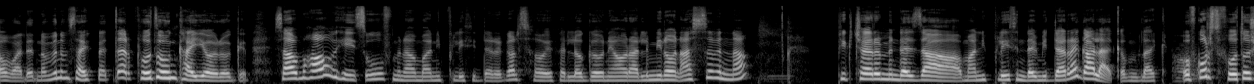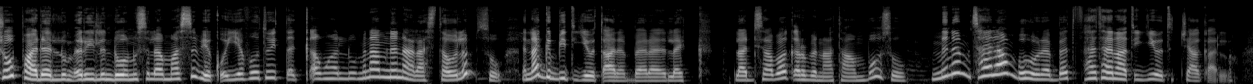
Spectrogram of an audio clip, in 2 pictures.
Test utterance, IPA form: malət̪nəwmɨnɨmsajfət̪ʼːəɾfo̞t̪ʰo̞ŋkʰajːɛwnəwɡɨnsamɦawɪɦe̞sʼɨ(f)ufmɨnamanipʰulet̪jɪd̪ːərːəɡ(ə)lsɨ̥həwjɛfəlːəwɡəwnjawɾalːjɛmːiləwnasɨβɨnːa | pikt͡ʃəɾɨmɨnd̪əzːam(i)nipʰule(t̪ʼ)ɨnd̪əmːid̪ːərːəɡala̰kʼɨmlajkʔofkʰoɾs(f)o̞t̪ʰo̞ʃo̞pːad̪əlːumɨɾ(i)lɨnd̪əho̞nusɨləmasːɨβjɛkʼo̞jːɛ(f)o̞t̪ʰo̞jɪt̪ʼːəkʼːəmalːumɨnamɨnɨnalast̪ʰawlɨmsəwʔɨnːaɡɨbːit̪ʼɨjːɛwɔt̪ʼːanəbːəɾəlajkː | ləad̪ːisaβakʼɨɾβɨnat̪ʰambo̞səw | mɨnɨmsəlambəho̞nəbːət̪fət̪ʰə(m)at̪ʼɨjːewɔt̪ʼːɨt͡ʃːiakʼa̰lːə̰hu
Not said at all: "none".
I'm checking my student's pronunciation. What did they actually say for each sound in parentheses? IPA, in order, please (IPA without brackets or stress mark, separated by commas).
h, a, a, t̪, f, i, f, n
